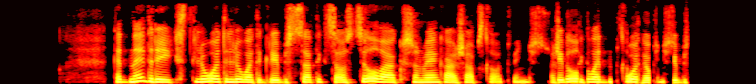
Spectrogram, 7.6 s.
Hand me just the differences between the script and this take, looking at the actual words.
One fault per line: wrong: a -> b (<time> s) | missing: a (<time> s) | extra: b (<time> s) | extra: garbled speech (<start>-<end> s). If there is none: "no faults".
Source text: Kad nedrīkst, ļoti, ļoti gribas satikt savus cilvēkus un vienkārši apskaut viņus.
extra: garbled speech (5.5-6.9 s)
